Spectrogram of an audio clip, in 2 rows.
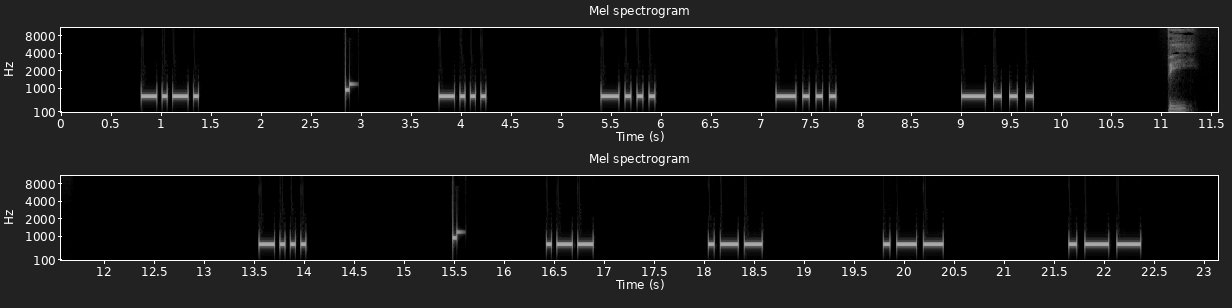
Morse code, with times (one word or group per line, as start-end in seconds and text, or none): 0.8-1.4 C
3.8-9.7 BBBB
13.5-14.0 B
16.4-22.4 WWWW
